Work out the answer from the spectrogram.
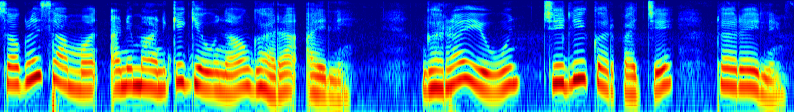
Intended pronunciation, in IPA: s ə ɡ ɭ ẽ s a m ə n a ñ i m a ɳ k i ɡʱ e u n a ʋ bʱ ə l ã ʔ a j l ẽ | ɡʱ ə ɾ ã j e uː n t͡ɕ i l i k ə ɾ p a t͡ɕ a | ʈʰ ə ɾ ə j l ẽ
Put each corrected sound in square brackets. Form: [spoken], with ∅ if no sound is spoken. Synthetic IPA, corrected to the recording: s ə ɡ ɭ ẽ s a m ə n a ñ i m a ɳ k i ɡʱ e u n a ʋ [ɡʱ] ə [ɾ] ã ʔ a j l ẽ | ɡʱ ə ɾ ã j e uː n t͡ɕ i l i k ə ɾ p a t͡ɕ [e] | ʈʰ ə ɾ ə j l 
